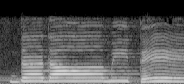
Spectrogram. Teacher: ದಾಮಿ ದ ದೀರ್ಘ ಮಿ ರಸ್ವ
